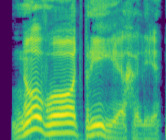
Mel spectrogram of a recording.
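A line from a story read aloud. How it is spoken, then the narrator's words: Sigh. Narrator (Russian): вздохнул Фырк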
